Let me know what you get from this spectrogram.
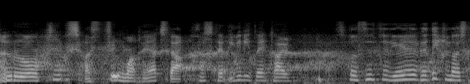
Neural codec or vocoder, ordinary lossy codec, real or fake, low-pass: codec, 16 kHz, 1 kbps, FunCodec, trained on Chinese and English, 50 frames a second; none; fake; none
